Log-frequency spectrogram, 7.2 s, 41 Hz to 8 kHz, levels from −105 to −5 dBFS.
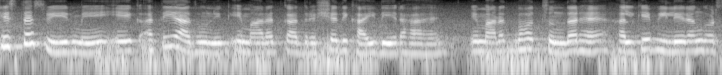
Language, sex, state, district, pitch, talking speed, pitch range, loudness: Hindi, female, Bihar, Jahanabad, 210 Hz, 190 wpm, 195-225 Hz, -15 LUFS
